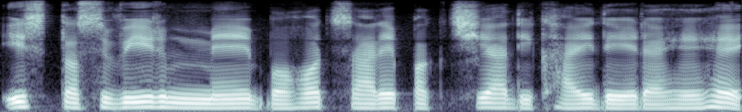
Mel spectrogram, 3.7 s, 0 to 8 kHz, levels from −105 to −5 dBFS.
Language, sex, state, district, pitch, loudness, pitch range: Hindi, male, Assam, Kamrup Metropolitan, 120 Hz, -13 LUFS, 115-130 Hz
